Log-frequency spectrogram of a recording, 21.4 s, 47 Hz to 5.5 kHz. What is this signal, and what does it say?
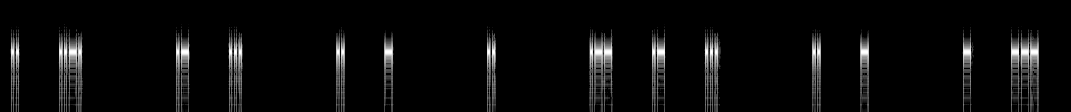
Morse code, heard as a keyed tone, about 25 wpm, spaced as for 9 wpm, 600 Hz. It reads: IF AS IT I WAS IT TO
